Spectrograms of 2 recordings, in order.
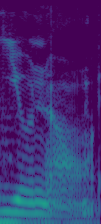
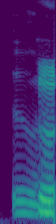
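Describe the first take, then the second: First: It is said like the phrase 'you know'. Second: It is said like the Spanish word 'uno'. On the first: The speaker calls it wrong. "it's not you know" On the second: The speaker calls it right. "It's Uno"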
